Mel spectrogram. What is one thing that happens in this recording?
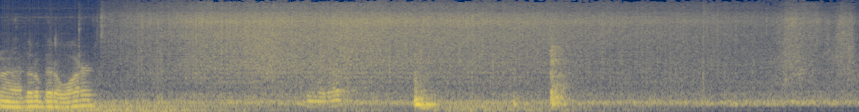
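Water sizzles and hisses loudly on a hot griddle.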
